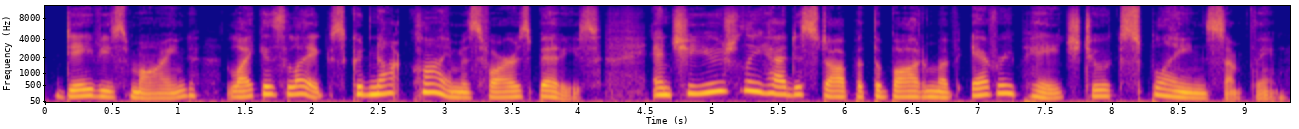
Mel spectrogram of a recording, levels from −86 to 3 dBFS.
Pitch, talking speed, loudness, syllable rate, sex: 180 Hz, 175 wpm, -16 LUFS, 4.3 syllables/s, female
